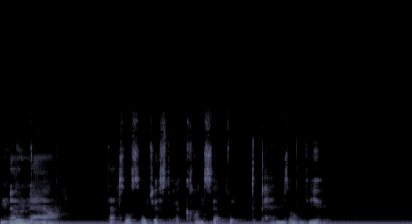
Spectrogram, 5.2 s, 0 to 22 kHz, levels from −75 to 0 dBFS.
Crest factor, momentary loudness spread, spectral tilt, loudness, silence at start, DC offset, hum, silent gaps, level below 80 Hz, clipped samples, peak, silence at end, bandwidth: 20 dB; 15 LU; -4.5 dB/octave; -43 LUFS; 0 s; under 0.1%; 50 Hz at -50 dBFS; none; -66 dBFS; under 0.1%; -24 dBFS; 0 s; 12.5 kHz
